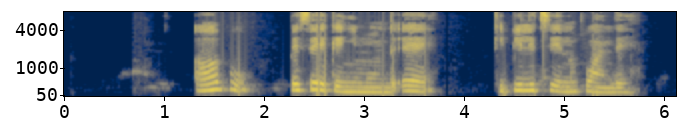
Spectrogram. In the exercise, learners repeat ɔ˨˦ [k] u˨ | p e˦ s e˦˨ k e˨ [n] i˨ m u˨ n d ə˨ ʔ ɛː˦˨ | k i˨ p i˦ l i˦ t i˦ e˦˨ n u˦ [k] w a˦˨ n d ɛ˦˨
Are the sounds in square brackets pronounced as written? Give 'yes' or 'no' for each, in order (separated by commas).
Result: no, no, no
